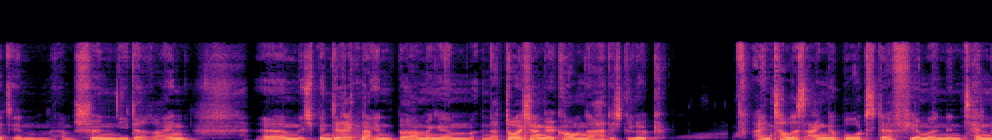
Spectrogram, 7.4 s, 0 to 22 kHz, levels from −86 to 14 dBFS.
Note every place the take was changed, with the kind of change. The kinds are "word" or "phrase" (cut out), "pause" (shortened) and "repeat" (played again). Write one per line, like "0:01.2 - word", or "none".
0:02.8 - phrase
0:03.6 - word
0:04.7 - word

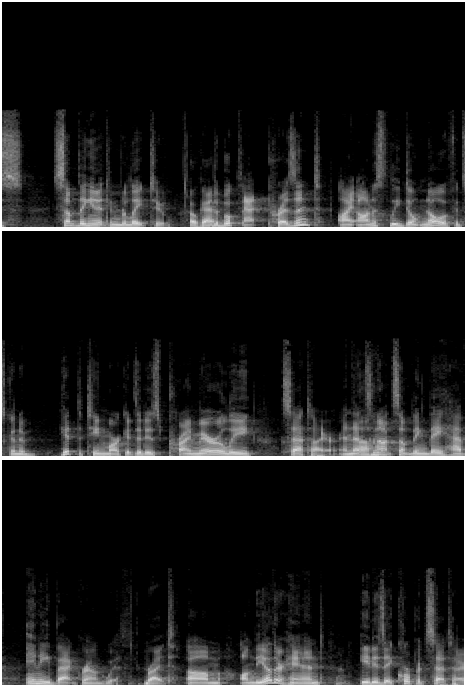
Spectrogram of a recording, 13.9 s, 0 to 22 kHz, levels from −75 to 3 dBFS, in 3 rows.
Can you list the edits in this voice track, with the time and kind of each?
0:01.0 - word
0:02.4 - phrase
0:03.3 - pause
0:05.2 - word
0:06.0 - word
0:07.4 - phrase
0:12.7 - pause

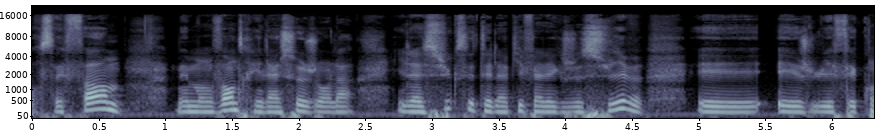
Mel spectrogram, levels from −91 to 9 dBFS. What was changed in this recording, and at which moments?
0:01.9 - word
0:03.6 - word

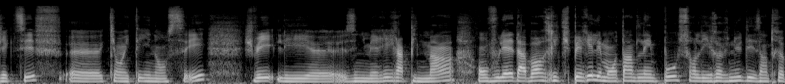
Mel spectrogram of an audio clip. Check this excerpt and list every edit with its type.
none

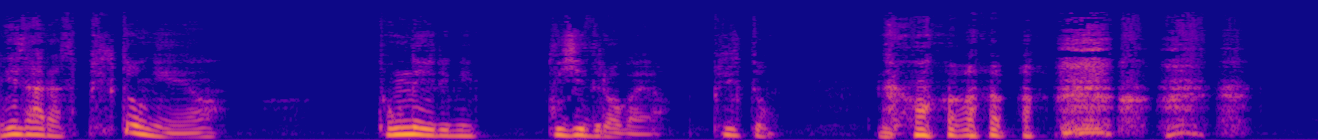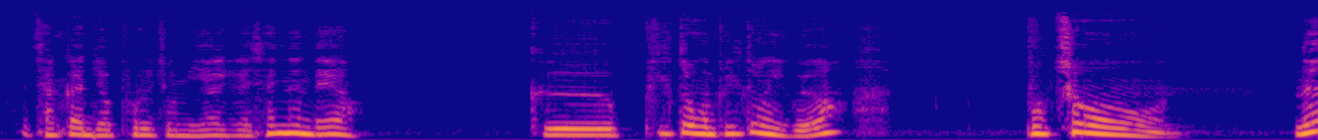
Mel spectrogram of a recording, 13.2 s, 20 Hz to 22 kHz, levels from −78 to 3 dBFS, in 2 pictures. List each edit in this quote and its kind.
none

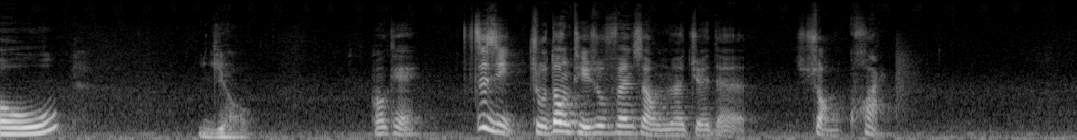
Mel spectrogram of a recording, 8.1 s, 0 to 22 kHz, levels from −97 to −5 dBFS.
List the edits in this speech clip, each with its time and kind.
none

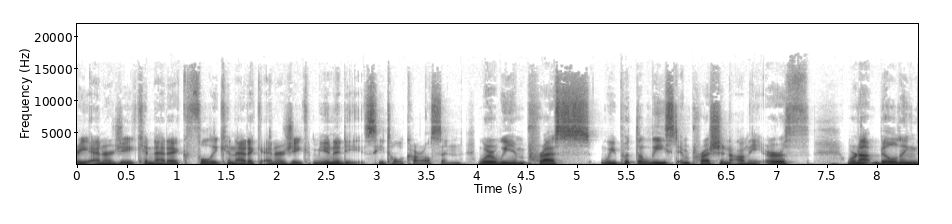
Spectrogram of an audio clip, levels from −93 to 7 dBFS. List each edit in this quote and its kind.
0:03.9 - pause

